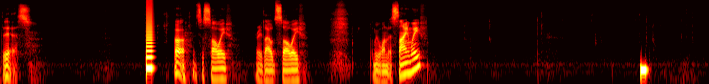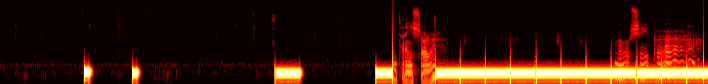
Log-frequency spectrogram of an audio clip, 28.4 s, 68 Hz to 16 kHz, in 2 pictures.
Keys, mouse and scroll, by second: 1.0-2.2 drag, 2.7 click, 3.4 shift+right click, 4.5 click, 9.7 l, 11.3 click, 12.9 space, 19.6 l, 22.8 l, 23.2-23.6 ctrl+scroll down 2, 24.3 right click, 25.2-25.9 scroll down 2, 26.2 scroll down 2, 27.8 click.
